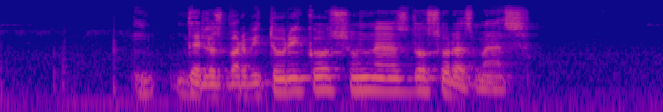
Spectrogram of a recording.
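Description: A man speaks loudly and firmly in a large echoing room.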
